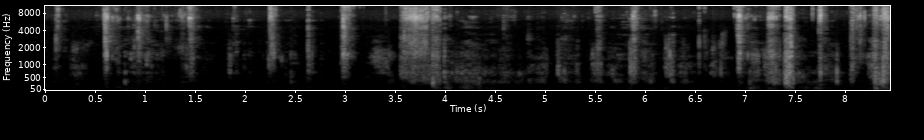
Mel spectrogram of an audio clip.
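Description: Close-up mukbang eating sounds: chewing and lip smacks with quick wet clicks as dhido and mutton curry are eaten by hand. A longer noisy stretch about three and a half seconds in, and a run of louder smacks near the end.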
